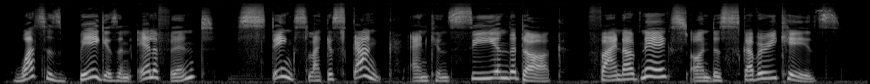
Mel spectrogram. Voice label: kids friendly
